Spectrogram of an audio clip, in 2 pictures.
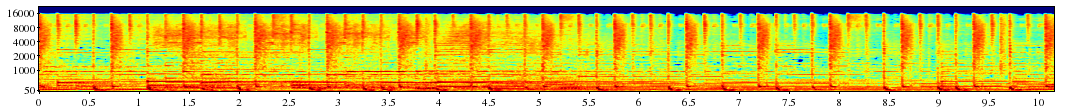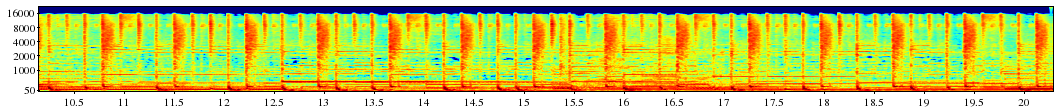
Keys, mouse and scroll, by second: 0.7 u, 0.9 Tab, 1.5 Tab, 2.2 Tab, 2.4-3.3 scroll down 5, 3.3 click, 3.7 Tab, 4.0 Tab, 4.5 click, 5.3-6.8 shift+middle drag, 6.8 click, 7.3-7.9 scroll up 2, 7.9-8.9 scroll up 1, 8.9 scroll up 1, 9.1-19.0 drag.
